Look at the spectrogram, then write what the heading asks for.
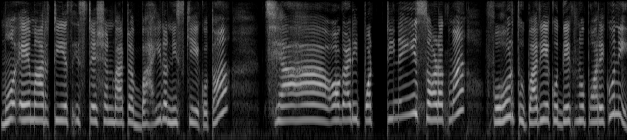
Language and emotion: Nepali, disgusted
